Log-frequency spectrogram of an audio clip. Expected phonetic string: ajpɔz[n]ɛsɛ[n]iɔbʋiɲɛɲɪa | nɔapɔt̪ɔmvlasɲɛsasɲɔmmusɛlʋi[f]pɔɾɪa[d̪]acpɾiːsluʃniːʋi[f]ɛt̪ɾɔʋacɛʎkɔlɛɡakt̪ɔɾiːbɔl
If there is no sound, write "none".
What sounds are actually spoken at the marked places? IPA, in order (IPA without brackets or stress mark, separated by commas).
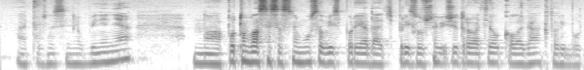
ɲ, ɲ, s, d̪, ʃ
